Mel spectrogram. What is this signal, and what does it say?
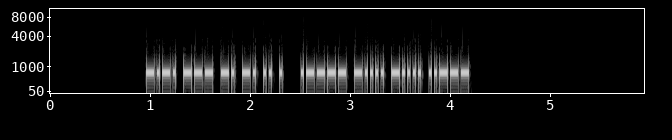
Morse code, heard as a keyed tone, about 44 wpm, 700 Hz. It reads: CONNIE 1662
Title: CWT Exchange 45wpm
